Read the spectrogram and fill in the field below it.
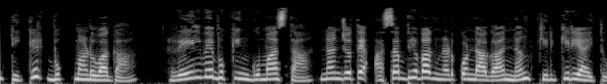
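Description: Throughout, the speech has a watery, swirling texture, and nothing sounds above 15.1 kHz. This is likely MP3 compression at a low bitrate near 40 kbps: a treble cut at a fixed frequency plus weak frequency lines flickering between frames. A plain low-pass filter would dull the sound without that swirl.

From 2.30 to 2.33 s, between "ಟಿಕೆಟ್ ಬುಕ್ ಮಾಡೋವಾಗ ರೈಲ್ವೆ" and "ಗುಮಾಸ್ತ ನನ್ ಜೊತೆ", a 26 ms hiss comes before a sharp attack, which sounds softened. This pre-echo is block-wide quantisation noise leaking into the quiet moment ahead of the onset. Unlike a click or reverb tail, it comes before the attack, not after it.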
